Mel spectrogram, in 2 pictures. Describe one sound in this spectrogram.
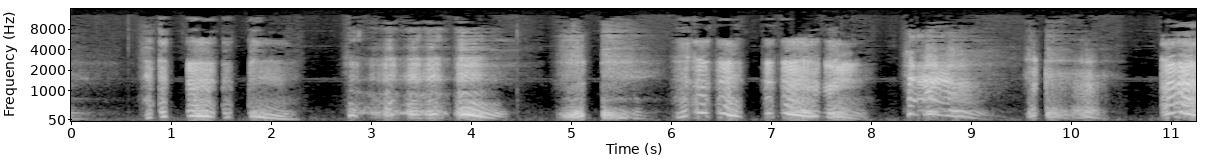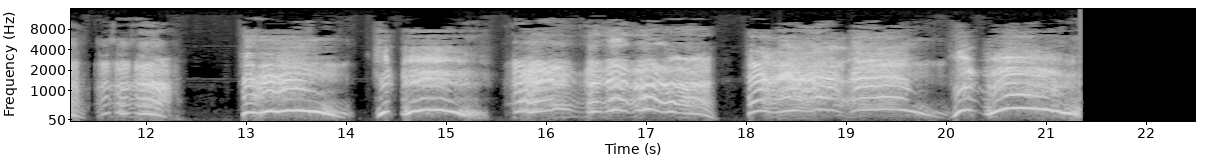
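Elderly men clear their throats and hum in turn, close by.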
